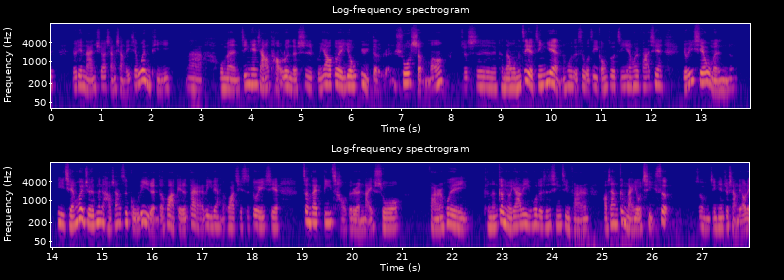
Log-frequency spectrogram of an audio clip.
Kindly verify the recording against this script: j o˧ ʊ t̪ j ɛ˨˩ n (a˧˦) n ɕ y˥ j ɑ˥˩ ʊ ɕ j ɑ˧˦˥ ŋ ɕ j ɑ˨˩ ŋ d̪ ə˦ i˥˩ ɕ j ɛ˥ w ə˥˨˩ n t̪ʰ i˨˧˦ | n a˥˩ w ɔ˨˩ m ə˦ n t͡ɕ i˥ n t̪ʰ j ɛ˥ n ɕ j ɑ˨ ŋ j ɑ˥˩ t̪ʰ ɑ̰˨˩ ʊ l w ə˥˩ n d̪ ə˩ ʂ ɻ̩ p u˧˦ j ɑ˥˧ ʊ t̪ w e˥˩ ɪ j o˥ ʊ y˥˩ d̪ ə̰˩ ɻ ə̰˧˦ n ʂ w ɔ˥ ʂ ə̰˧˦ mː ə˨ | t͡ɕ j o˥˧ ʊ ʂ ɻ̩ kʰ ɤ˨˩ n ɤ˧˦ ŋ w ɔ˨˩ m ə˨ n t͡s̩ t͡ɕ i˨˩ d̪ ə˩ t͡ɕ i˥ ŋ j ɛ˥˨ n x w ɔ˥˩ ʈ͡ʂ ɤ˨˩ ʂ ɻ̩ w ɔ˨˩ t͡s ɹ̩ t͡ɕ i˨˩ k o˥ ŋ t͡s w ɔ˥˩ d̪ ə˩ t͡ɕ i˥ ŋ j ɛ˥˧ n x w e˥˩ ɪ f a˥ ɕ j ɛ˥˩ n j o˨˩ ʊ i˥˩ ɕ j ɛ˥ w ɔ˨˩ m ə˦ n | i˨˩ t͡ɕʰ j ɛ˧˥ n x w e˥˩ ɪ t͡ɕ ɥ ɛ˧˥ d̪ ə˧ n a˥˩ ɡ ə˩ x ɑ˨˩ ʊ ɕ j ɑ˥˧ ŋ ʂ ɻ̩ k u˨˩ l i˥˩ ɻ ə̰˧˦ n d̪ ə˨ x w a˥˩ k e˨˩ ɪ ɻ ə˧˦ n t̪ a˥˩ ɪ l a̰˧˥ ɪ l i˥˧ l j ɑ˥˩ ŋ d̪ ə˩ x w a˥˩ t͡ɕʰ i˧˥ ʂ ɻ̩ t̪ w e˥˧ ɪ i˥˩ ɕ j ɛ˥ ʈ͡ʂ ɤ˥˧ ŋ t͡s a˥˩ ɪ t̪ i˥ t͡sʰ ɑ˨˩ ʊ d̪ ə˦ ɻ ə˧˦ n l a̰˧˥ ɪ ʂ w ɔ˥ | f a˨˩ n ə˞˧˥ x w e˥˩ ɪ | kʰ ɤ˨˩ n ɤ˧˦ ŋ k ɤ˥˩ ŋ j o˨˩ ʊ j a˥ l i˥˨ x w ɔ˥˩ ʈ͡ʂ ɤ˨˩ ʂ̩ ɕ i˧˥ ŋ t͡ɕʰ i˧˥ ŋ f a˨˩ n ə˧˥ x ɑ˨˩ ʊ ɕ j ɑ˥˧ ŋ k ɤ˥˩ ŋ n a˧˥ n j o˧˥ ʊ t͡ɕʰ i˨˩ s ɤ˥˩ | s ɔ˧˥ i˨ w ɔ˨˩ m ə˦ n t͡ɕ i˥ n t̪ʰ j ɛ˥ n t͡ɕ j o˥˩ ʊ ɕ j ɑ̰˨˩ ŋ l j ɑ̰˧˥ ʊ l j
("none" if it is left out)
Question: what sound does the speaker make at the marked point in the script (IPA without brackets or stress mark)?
a˧˦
